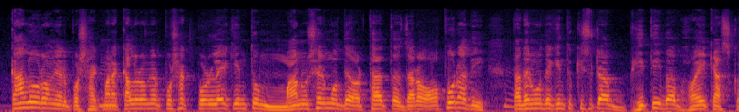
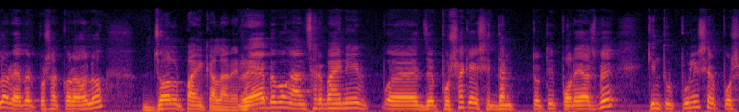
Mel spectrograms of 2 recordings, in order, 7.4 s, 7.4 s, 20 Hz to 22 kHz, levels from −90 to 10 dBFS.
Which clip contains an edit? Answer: second; 1 cut; at 2.4 s

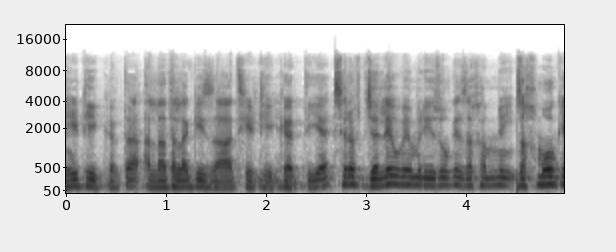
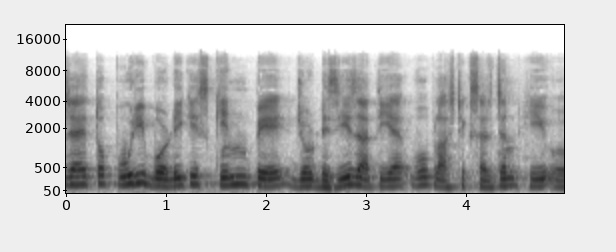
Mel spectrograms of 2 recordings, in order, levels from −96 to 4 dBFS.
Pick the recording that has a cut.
first; 1 cut; at 2.7 s

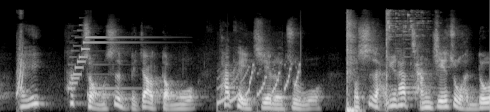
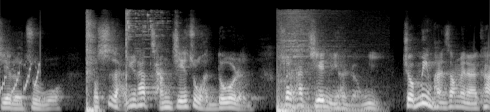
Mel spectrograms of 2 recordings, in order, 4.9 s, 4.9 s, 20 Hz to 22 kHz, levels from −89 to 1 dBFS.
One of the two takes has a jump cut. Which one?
second; 1 cut; at 3.9 s

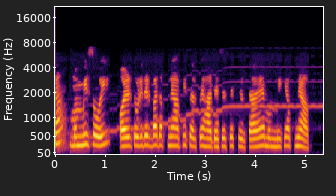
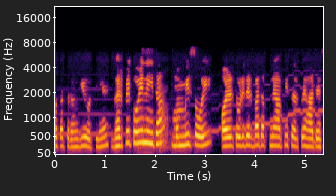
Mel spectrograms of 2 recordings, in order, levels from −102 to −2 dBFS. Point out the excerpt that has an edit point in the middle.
second; 1 cut; at 1.1 s

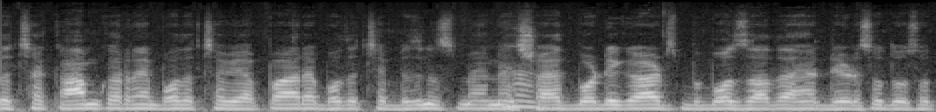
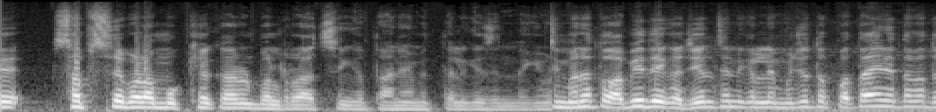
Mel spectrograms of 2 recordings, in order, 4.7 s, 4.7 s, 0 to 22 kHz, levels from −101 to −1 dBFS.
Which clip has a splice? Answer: second; 1 cut; at 2.7 s

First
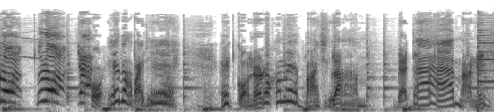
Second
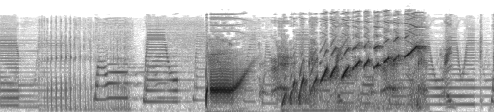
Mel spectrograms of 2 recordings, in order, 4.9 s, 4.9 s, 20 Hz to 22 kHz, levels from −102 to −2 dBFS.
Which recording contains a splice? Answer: first; 1 cut; at 0.9 s

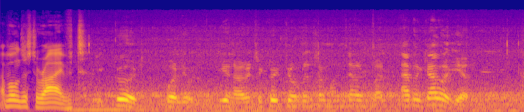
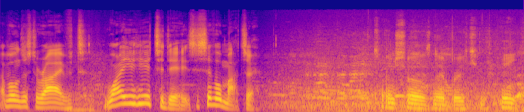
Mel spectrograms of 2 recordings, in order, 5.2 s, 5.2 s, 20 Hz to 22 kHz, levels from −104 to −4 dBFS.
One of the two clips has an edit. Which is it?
second; 1 cut; at 0.9 s

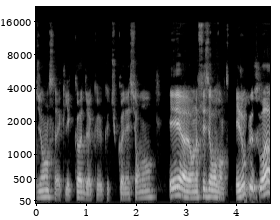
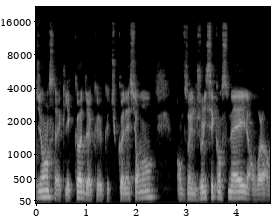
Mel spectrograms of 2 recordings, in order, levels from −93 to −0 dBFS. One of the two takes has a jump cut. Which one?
first; 2 cuts; at 2.4 s, 3.8 s

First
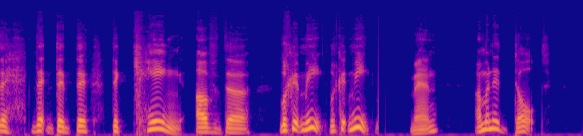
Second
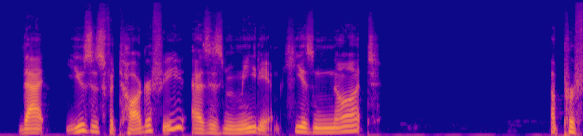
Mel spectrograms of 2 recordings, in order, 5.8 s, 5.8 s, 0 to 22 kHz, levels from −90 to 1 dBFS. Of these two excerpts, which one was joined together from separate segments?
first; 1 cut; at 3.9 s

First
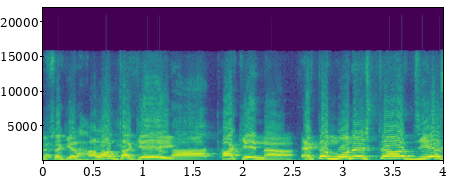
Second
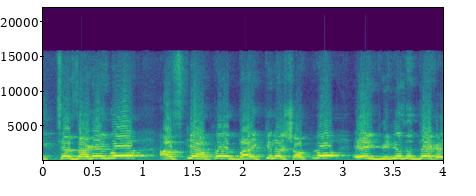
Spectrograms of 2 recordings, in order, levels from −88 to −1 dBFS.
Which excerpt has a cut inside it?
first; 1 cut; at 2.5 s

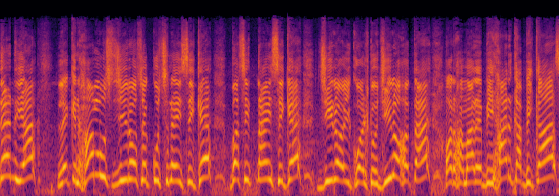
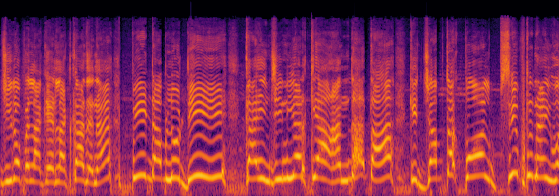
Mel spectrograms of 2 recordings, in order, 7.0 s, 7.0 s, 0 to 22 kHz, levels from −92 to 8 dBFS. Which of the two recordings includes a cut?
second; 1 cut; at 1.5 s

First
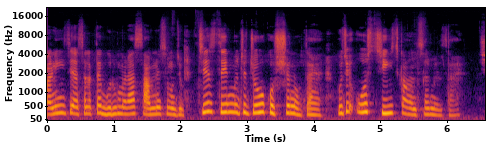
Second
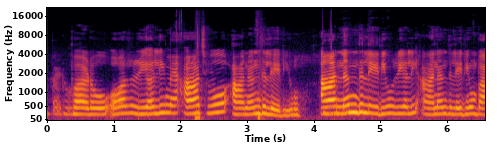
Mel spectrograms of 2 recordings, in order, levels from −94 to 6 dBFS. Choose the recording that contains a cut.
first; 1 cut; at 2.0 s

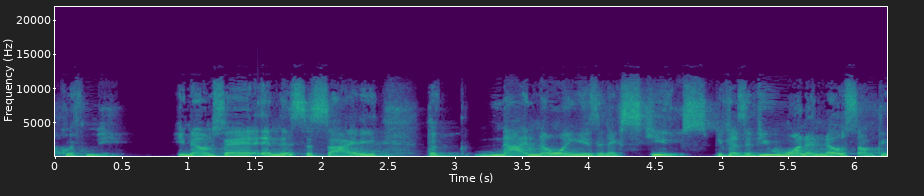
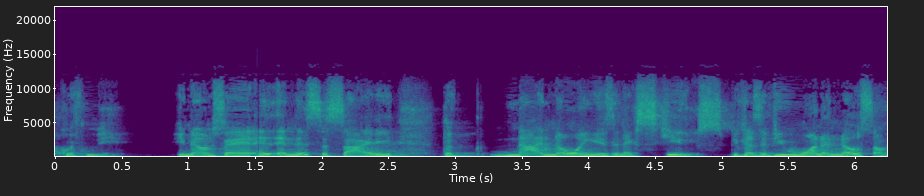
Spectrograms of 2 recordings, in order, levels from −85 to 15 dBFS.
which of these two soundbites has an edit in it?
first; 1 cut; at 1.5 s

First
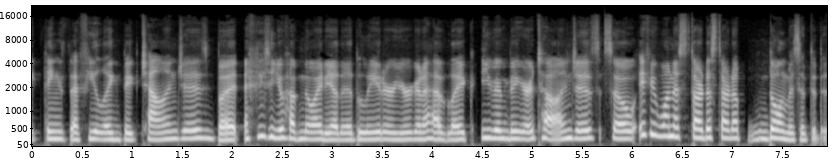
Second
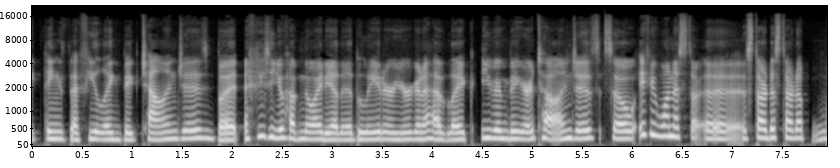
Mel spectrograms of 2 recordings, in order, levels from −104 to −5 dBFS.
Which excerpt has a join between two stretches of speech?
first; 1 cut; at 6.5 s

